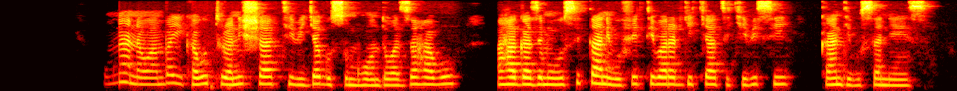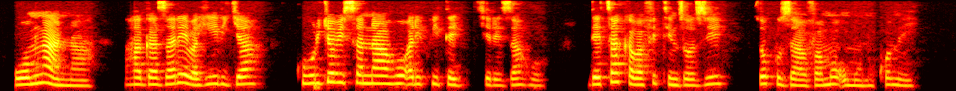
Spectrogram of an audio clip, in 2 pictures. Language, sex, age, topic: Kinyarwanda, female, 25-35, education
